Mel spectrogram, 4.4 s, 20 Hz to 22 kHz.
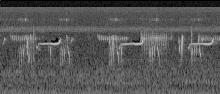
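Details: Olive-backed tailorbird, Orthotomus sepium: three phrases of stuttering chips, each ending in a smooth upward whistle, roughly every 1.6 seconds, over a quiet hiss.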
